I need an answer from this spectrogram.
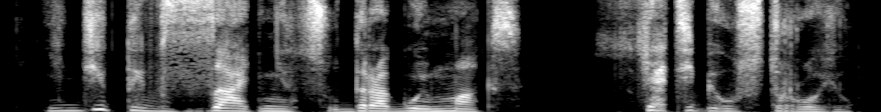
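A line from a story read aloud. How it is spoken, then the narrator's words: Hissing like a cobra. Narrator (Russian): Шипела на него, как заправская кобра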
